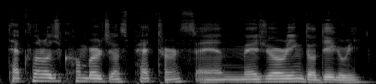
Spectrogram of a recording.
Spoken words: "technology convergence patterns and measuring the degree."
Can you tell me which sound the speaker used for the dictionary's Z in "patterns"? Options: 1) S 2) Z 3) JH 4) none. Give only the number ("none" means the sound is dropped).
1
